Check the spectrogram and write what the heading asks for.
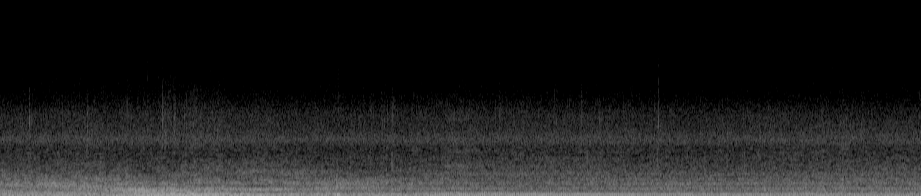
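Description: A motor vehicle's engine running, settling into a steady low hum about four seconds in over a rumbling background.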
